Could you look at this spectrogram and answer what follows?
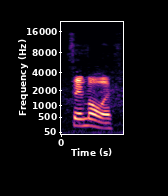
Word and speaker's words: St. Mawes: How to pronounce St. Mawes or St. Mawes? Is it? St. Mawes.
